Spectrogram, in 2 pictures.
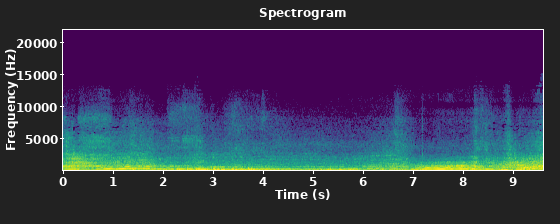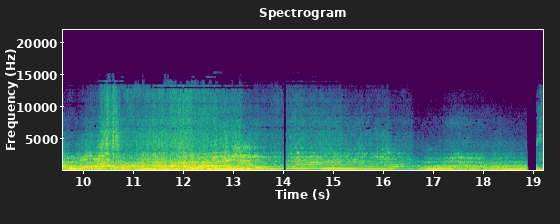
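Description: Drift car sliding through a corner in tyre smoke, its engine revving up and down again and again at high rpm, with tyre squeal. It is loudest around ten to thirteen seconds in.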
